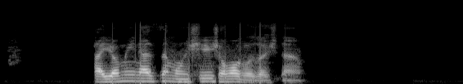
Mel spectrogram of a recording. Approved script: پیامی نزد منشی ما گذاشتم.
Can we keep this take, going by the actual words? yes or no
no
